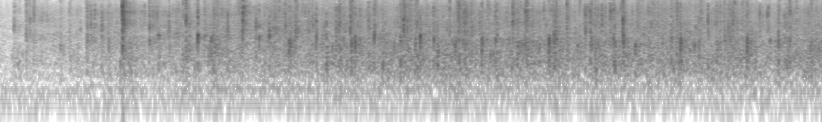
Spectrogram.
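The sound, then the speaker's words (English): Scattered audience applause at New Spring, a steady patter of many hands clapping at moderate volume for about four seconds, with no one speaking. “You know why some of our applause is tepid?”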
